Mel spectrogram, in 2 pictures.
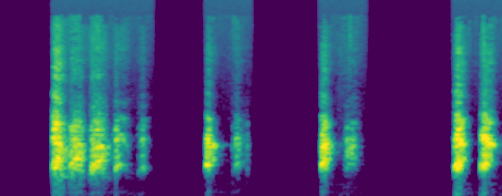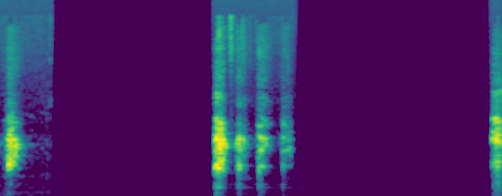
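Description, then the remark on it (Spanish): A female dog barks in short, sharp bursts, grouped in quick runs of two to five barks separated by brief pauses, moderately quiet, with no one talking. “Ah, qué pinche perra, güey.”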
